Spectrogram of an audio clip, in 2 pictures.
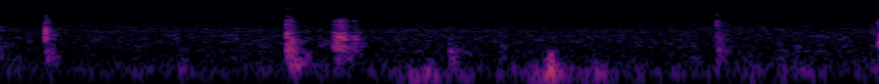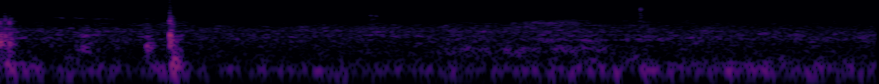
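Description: Light scattered clicks and taps of a thin screwdriver and plastic trim as the inside door handle is worked back into a truck's door panel, about eight in the first five seconds, then only faint background.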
